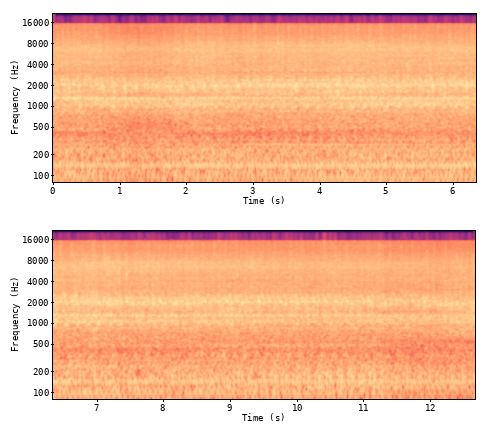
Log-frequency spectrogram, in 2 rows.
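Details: 1992 Ford 7.3 IDI diesel idling loud and uneven with a ragged stumble, a rough injector-like knock and heavy chuffing blowby. The misfire is random. Teardown found broken second rings on two pistons and one bad valve guide.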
